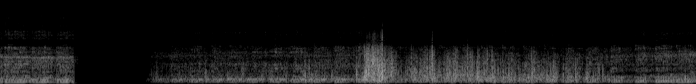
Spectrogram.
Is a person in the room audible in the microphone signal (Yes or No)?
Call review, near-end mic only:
No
